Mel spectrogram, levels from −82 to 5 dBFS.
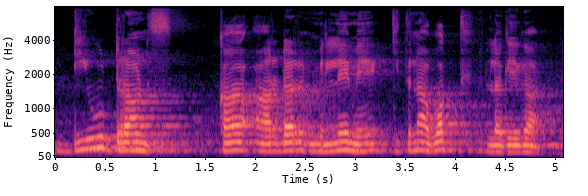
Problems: constant background noise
